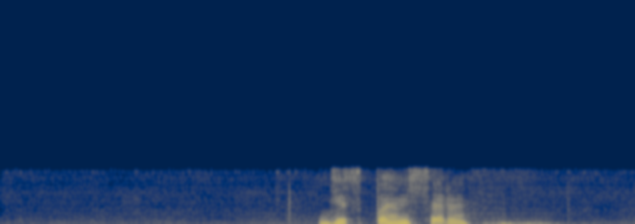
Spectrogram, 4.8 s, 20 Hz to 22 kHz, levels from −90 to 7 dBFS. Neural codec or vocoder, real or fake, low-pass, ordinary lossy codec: codec, 44.1 kHz, 1.7 kbps, Pupu-Codec; fake; 5.4 kHz; none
